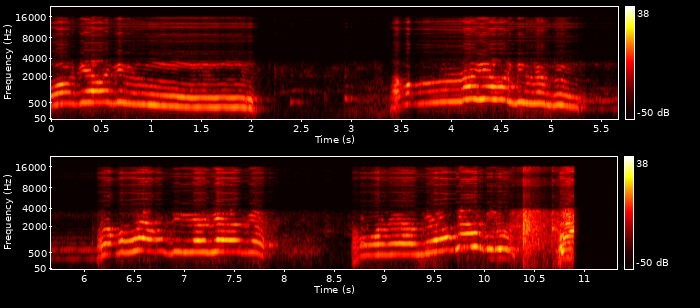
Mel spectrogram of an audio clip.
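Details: Persian chinchilla cat Jacob psyching himself up to fight blue Persian Harvey: four long, drawn-out, descending yowls in a chant-like series with short pauses, ending in a burst of noisy rustling.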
